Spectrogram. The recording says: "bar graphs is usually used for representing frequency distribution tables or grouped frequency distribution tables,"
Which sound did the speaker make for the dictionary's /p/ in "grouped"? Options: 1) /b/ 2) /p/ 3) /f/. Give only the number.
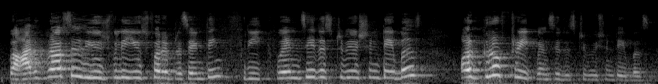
3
